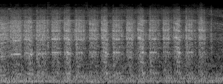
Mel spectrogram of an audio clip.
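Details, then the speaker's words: Mitsubishi eK Wagon with code P0303, cylinder 3 misfire, plugs fine: starter cranks in a fast, even rasp about five strokes a second during a compression test; one cylinder shows very low pressure, another over 100; engine also shows blow-by. "आपको बहुत कम pressure है"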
